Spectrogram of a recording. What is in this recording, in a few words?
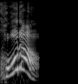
"kora", girl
